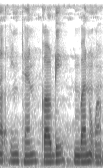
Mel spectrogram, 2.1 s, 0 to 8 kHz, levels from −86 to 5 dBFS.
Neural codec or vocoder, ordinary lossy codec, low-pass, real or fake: none; none; 7.2 kHz; real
